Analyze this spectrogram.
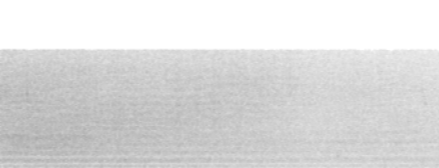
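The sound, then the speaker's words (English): Ocean surf at Santa Barbara rolls in and out in a steady, continuous roar, a broad hiss of breaking water that stays fairly even and fades slightly toward the end, on a beautiful, slightly hazy day, with no voices present. “I have to say, it's a very beautiful day here, sitting on the oceanside, watching and listening to the surf roll in and out.”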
